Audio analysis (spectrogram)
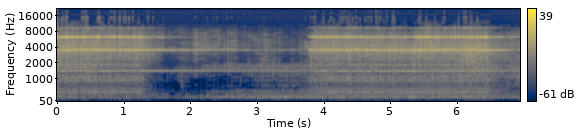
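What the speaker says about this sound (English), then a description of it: "Are you going to answer the phone?" A telephone rings with a steady electronic bell tone in two long bursts separated by a short pause, fairly loud and alone.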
